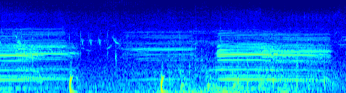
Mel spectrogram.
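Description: Farm animals in the video game Coral Island, cattle mooing steadily over a busy game soundscape with layered tonal tones and a couple of sharp thuds, no talking.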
